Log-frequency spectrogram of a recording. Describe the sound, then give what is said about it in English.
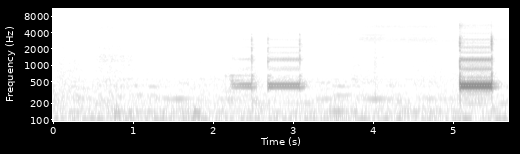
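A few quick phone keypad beeps, then electronic ringback tones pulse on a call line, two spaced rings sounding clear against quiet background hiss. “She won't pick up. Never pick up. She doesn't pick up.”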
